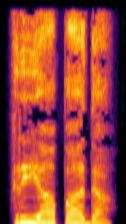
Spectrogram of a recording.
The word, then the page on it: ಕ್ರಿಯಾಪದ: kriyā pada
